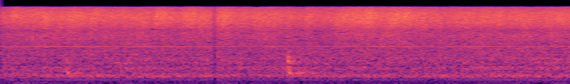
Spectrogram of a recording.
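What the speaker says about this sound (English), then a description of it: "I'm going to add in now my garlic. I'm going to stir." Garlic stirred and lightly seared in a hot pan, a steady broad sizzle with a couple of faint utensil scrapes, close and continuous with no talking.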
